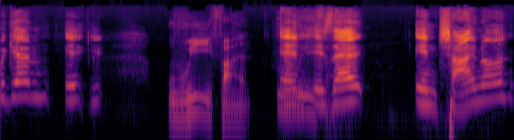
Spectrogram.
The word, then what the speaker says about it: 吳亦凡: That's my Chinese name, Wu Yi Fan. It's going crazy, right? How do you say it? Wu Yi Fan. Wu Yi Fan?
